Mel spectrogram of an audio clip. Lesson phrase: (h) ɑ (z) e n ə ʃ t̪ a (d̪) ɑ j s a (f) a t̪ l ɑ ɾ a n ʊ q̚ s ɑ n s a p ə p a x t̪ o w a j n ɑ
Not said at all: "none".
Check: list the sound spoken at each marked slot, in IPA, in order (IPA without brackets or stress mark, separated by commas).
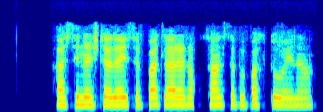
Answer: h, s, d̪, f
